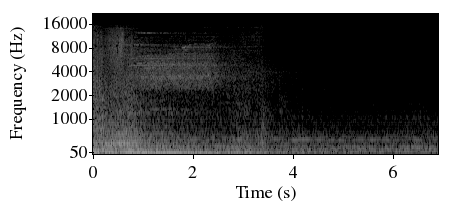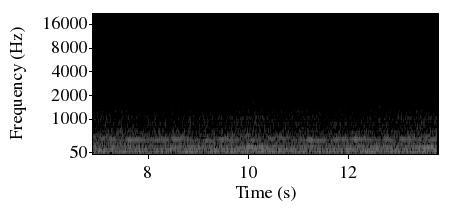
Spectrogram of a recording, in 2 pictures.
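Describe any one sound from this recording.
A triumphant game fanfare swells loudly, then fades into soft, steady music.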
